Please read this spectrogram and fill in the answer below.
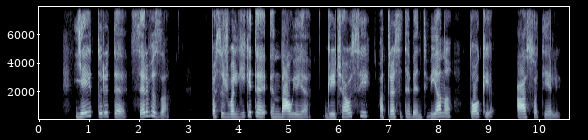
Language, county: Lithuanian, Kaunas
